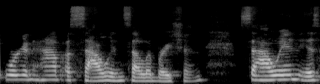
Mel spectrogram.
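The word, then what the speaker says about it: Samhain: So, on Friday, we're going to have a sin celebration. Sin is how you pronounce that.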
